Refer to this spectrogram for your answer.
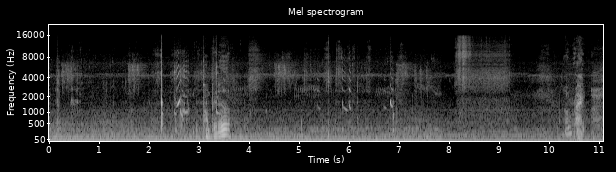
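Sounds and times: sprayer hiss: 0:08.1 - 0:09.3.

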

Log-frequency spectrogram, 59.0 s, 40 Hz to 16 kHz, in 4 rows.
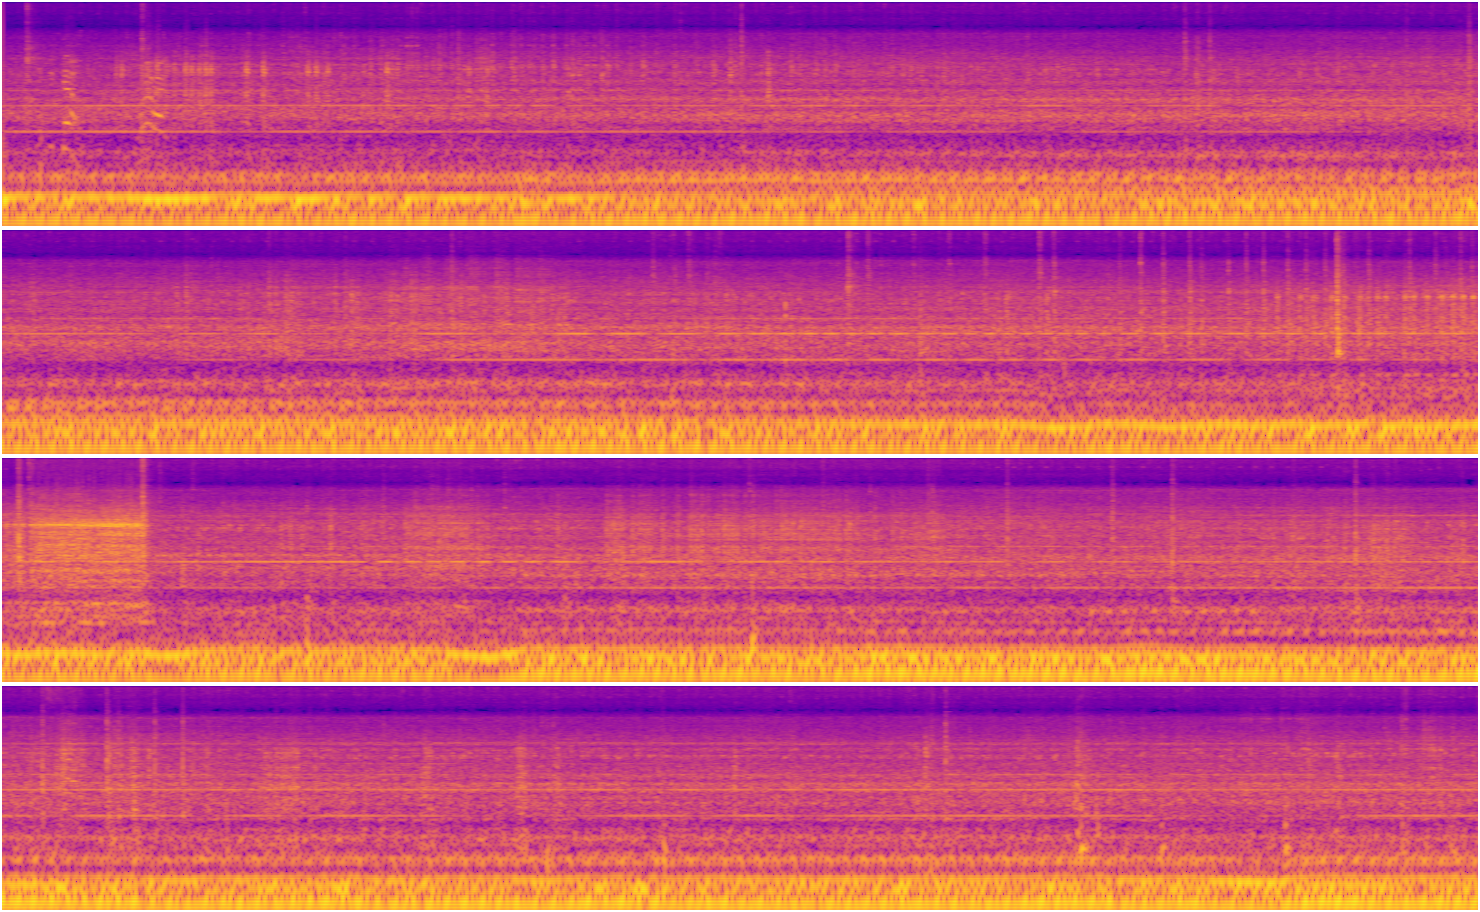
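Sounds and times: engine deep rumble: 0:00.0 - 0:59.0.

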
